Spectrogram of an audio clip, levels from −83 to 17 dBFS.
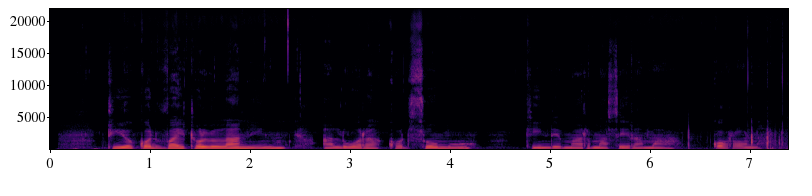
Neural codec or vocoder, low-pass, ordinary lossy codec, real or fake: vocoder, 44.1 kHz, 128 mel bands every 512 samples, BigVGAN v2; none; none; fake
